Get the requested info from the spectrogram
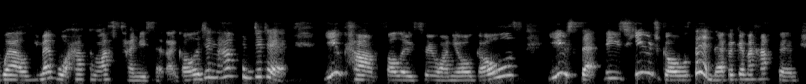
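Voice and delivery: lofty, superior, haughty, condescending scolding tone. Demonstrating what the speaker's inner critic sounds like, high and mighty voice. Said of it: "in that very high and mighty voice".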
